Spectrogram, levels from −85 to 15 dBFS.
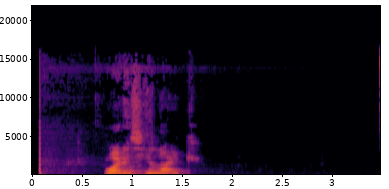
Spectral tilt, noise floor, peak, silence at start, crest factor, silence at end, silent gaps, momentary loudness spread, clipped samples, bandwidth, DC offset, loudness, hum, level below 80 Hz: -4.5 dB/octave; -81 dBFS; -8 dBFS; 0.05 s; 24 dB; 1.8 s; none; 15 LU; under 0.1%; 16 kHz; under 0.1%; -26 LUFS; none; -68 dBFS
